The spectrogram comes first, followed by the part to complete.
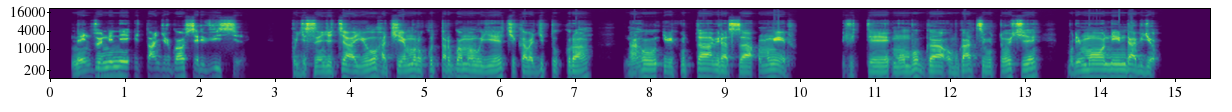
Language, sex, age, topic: Kinyarwanda, male, 36-49, government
